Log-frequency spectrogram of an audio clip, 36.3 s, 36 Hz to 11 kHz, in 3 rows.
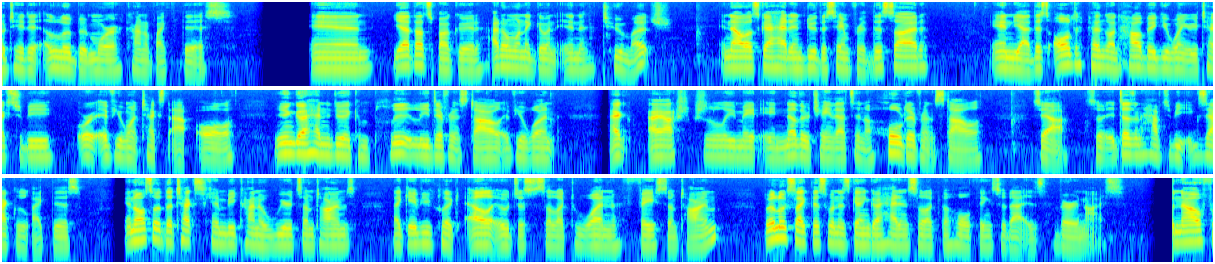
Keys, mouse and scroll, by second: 1.1 g, 1.9-4.3 middle drag, 4.3-4.8 scroll down 3, 4.8 shift+middle click, 5.7 scroll down 4, 5.9 Tab, 6.8 shift+middle click, 7.1 Tab, 7.3-8.1 scroll up 6, 8.1 click, 8.6 l, 9.1 l, 9.7 click, 10.1 scroll down 2, 10.4-11.0 scroll up 1, 11.0 scroll up 2, 11.7 scroll down 3, 12.5 r, 13.5 g, 15.1 click, 15.5 l, 16.3 r, 17.5 g, 18.5 Tab, 18.8 click, 19.2-19.7 scroll down 10, 19.9-20.7 middle drag, 20.7-21.1 scroll up 2, 21.2 middle click, 21.6 scroll up 1, 21.9 shift+middle click, 22.5 click, 22.8 Tab, 23.0-23.7 scroll up 4, 25.6 click, 26.3 middle click, 26.7-27.0 scroll down 3, 27.2 click, 27.7-28.4 scroll up 2, 28.4-28.8 scroll up 1, 28.8 l, 29.3-30.6 middle drag, 30.6-31.0 scroll up 5, 31.3-32.5 middle drag, 32.5-33.0 scroll down 4, 33.0 l, 33.3 l, 33.6 l, 34.0-35.4 middle drag, 35.4-36.3 scroll down 4.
